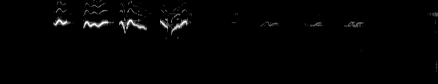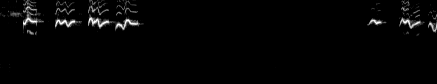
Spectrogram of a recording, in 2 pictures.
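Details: Silver-eared mesia sings lure song in bursts of four or five wavy, bouncing whistles. Soft lower notes sit between the bursts, with occasional low thumps.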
